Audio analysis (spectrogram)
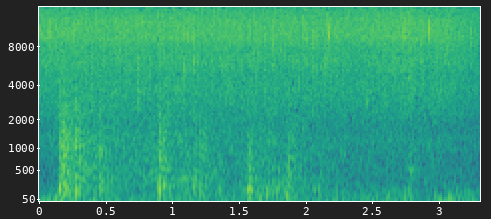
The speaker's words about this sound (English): Because that is one time you see lightning and thunder come out together.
